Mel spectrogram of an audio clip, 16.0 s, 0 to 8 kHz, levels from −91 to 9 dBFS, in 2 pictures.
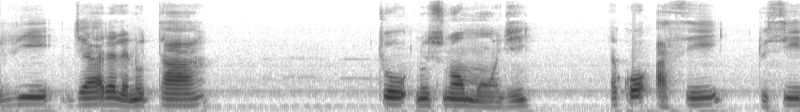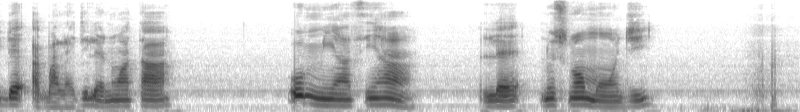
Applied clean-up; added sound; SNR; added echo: none; none; none; none.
